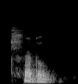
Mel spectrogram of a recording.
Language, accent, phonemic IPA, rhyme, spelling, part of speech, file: English, Southern England, /ˈtɹɛbəl/, -ɛbəl, treble, adjective / adverb / noun / verb, LL-Q1860 (eng)-treble.wav
- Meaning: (adjective) 1. Pertaining to the highest singing voice or part in harmonized music 2. Threefold, triple; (adverb) Trebly; triply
